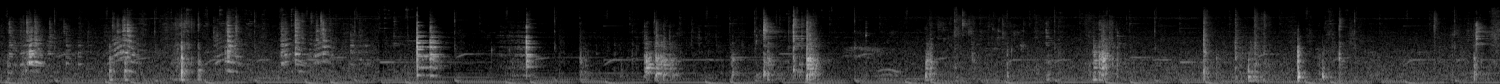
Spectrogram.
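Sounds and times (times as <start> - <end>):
blade clinking on metal bowl: 0.0 - 5.5, 7.5 - 11.3.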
